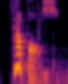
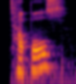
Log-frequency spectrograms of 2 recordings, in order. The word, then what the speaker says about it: tuple: a body, which contains tuples. Second point of pronunciation, tuples instead of tuples. If you are a tuple person, that's okay. I'm going to call them tuples.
